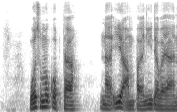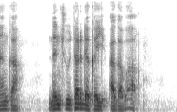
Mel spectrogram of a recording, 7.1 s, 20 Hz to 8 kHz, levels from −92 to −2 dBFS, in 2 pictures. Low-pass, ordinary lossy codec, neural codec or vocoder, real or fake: none; none; none; real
